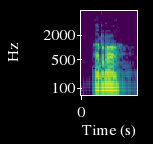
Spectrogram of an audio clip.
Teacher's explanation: Ça ressemble au R, mais c'est le ra se prononce au bout de la langue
